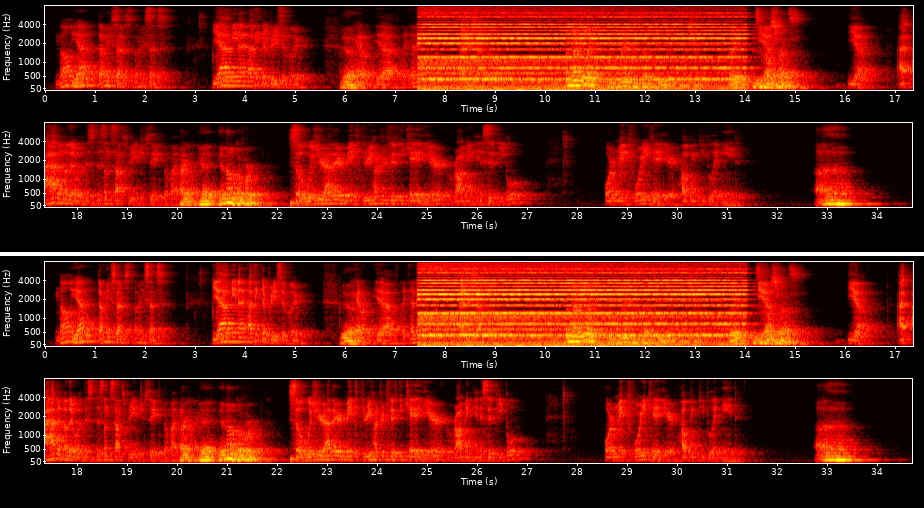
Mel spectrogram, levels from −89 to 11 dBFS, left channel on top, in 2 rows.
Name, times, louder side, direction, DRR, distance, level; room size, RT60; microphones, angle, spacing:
voice 1, 0.2-2.4 3.3-5.1 5.5-7.8 8.3-9.1 14.2-14.6 16.0-16.4 17.0-20.5 22.2-26.8 28.5-31.2, right 2 dB, 55° right, 0 dB, 3.1 m, -35 dB
voice 2, 5.9-6.2 10.4-13.2 13.6-15.1 20.0-21.6 32.8-33.3, equal, 35° left, -3 dB, 7.2 m, -23 dB
sound 1, 7.4-14.0, right 3 dB, 20° right, 0.5 m, -18 dB
14.5 x 12.0 x 6.7 m, 1.2 s
head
